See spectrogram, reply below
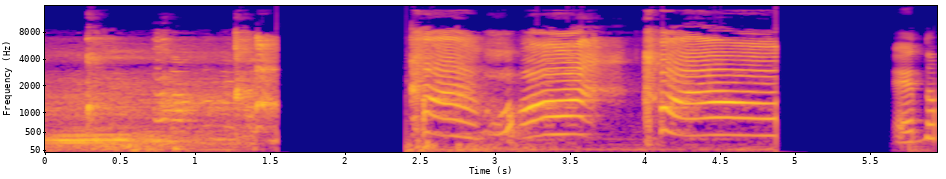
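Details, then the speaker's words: Infant crying the day after a vaccine injection, with teething, cough, stuffy nose, colds and low fever; loud high-pitched distressed wailing in bursts separated by pauses, some fussing at the start. "Siguro nga ay kumikirot nga yung turok sa kanya dahil Napansin ko ngang pagapa sumabay pa yung pagkakasabay isabay ng pagtubo ng ngipin niya"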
